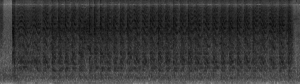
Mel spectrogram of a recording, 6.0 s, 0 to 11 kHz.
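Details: LS-swapped K5 Blazer after sitting all winter: about five and a half seconds of fast, even starter cranking with a regular pulse that never catches; cranks but won't start.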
